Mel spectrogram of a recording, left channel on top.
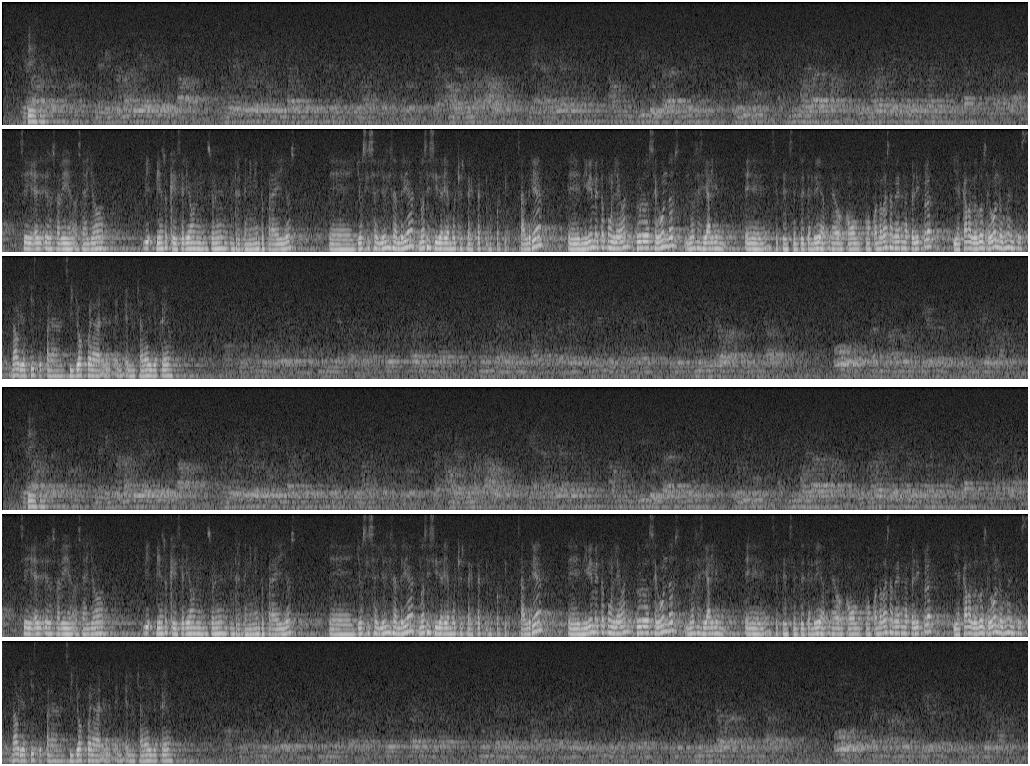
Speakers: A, on the right; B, on the left.
A: Era
B: Sí,
A: para
B: sí.
A: una distracción y la gente normal veía eso y le gustaba. Imagínate que nosotros ir hoy en día a ver un, un evento que se le mata a la gente frente a nosotros. Vea- Vamos a quedar todos impactados. Y a ella la gente era como irse a un, a un circo, irse a ver al cine, y- es lo mismo. Así mismo es la, la comparación. Que nosotros vamos al cine y ellos iban al coliseo a ver gente como moría en la vida real.
B: Sí, e- eso sabía. O sea, yo vi- pienso que sería un, en- sería un entretenimiento para ellos. Eh, yo sí, sa- yo sí saldría, no sé si daría mucho espectáculo, porque saldría, eh, ni bien me topo un león, duro dos segundos, no sé si alguien eh, se, te- se entretendría. O sea, o como, como cuando vas a ver una película y acaba los dos segundos, ¿no? Entonces no habría chiste para si yo fuera el, el el luchador, yo creo.
A: No, muy, muy loco, eh, como, como <laughs> vivía en esa época. Yo, yo la verdad que nunca, no me gustaría ser un esclavo en esa época, pero sí me, me imaginaría siendo, como yo soy ahora, siendo un general, o participar algo del gobierno del, del Imperio Romano,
